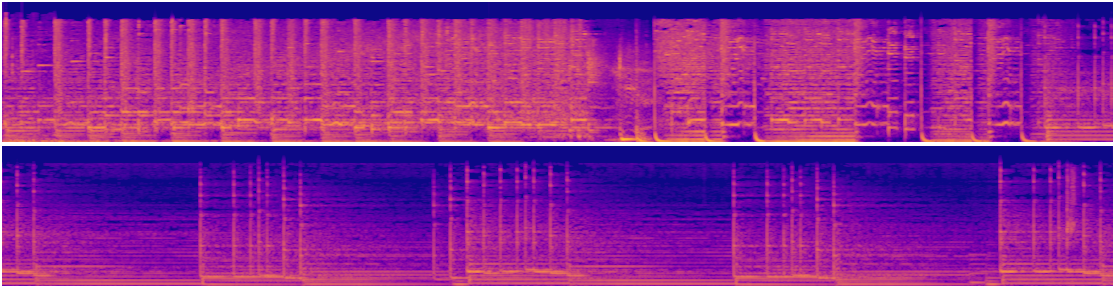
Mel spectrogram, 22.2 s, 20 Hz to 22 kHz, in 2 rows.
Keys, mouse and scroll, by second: 1.5 ctrl+z, 2.0 z, 3.3 alt+scroll down 1, 4.7-5.4 scroll down 1, 5.6 alt+scroll up 1, 6.3-7.9 alt+scroll down 1, 7.9 click, 14.4 shift+h, 14.7 a, 15.0 p, 15.5 y, 16.5 Escape, 17.5 v, 18.1 click.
